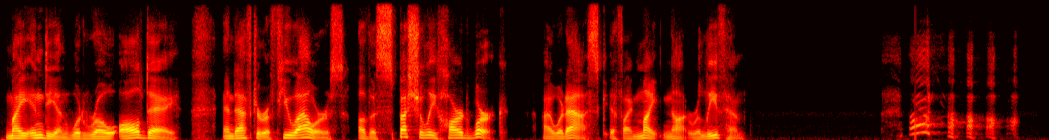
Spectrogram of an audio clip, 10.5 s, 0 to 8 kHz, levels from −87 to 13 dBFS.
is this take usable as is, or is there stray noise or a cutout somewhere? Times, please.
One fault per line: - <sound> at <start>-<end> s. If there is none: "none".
- laugh at 8.8-10.2 s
